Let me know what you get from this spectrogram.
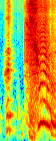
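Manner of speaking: real sneeze, loud. Real, not acted. Sneeze announced then done.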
